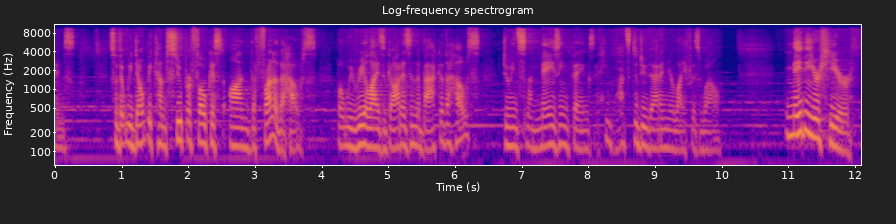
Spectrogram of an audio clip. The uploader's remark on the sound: Speaks at SouthRidge Fellowship, a Langley church.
